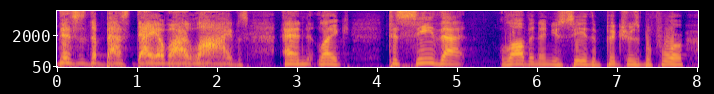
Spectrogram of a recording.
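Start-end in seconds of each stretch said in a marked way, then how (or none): 0.0-2.4 put-on tearful crying yell, higher pitch. Retelling how the brothers cheered her, imitating crying, yelling brothers. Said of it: "with her brothers crying and yelling at her".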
